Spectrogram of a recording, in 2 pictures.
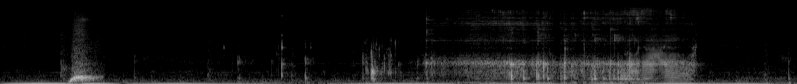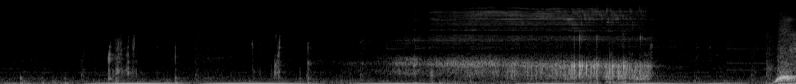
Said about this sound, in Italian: Per questo suono non esiste davvero un verbo in italiano, diciamo semplicemente bere rumorosamente. E vi ricordo che nella cultura italiana eh, a tavola bere o mangiare rumorosamente è considerato come qualcosa di poco elegante, maleducato.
